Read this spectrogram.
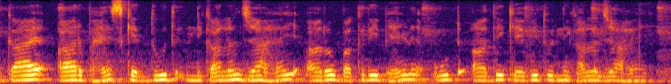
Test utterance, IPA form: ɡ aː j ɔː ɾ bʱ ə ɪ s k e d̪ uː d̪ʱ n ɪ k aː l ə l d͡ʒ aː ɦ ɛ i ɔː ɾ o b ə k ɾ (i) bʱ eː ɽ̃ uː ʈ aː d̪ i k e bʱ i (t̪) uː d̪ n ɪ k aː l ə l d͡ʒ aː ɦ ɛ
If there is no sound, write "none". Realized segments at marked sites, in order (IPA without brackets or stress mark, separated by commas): i, d̪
